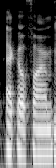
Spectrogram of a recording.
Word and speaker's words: Eco Farm: it fell under the collective heading of the name of the farm, which was, it's spelled Eco Farm, but they pronounce it Echo Farm.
